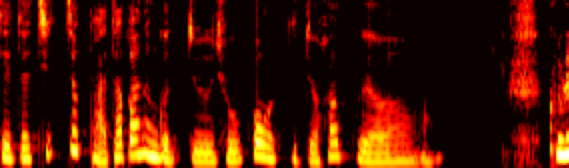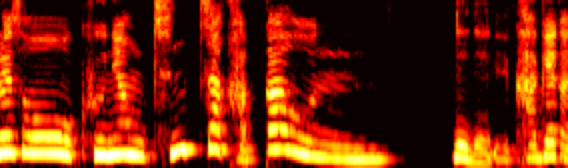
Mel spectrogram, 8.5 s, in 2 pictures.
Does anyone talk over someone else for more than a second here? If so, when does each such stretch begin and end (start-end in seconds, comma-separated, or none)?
none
